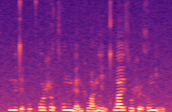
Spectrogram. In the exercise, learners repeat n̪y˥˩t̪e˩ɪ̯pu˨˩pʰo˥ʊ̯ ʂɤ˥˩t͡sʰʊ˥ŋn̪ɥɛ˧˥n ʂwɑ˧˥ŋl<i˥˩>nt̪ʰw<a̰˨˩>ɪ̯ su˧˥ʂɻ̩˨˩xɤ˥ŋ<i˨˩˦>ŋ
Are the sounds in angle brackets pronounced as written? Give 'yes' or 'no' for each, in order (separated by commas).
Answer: no, no, yes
